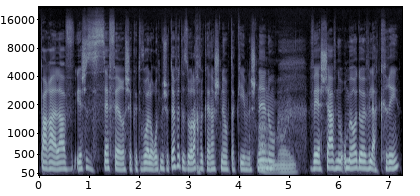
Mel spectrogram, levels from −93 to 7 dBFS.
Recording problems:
none

